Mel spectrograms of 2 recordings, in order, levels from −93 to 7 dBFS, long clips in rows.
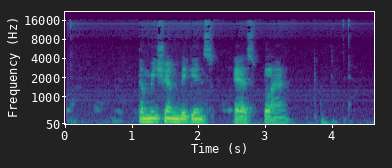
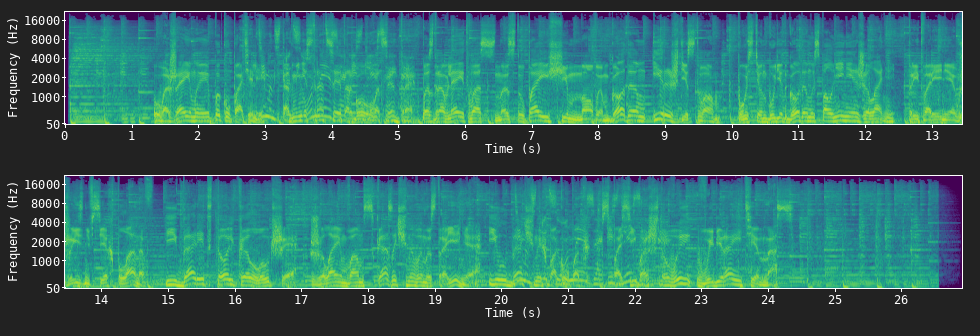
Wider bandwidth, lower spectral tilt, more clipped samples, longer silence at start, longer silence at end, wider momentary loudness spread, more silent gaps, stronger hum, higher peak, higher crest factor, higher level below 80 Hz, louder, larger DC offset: second, 16.5 kHz vs over 20 kHz; first, -7.5 dB/octave vs -4.5 dB/octave; neither; about the same, 0.05 s vs 0.05 s; first, 0.7 s vs 0.35 s; first, 14 LU vs 7 LU; neither; neither; about the same, -2 dBFS vs 0 dBFS; first, 18 dB vs 8 dB; second, -48 dBFS vs -28 dBFS; second, -17 LUFS vs -9 LUFS; neither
